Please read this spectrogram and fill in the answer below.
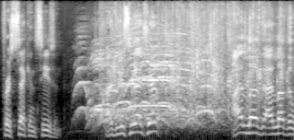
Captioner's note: cheering and applause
